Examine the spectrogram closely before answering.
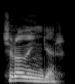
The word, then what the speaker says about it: Schrödinger: ahí está, así como se pronuncia Schrödinger.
